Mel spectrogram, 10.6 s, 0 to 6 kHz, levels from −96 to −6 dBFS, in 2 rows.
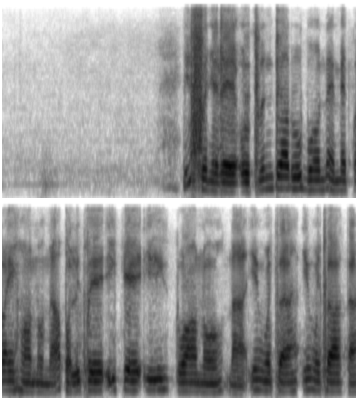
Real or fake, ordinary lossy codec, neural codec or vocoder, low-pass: fake; none; codec, 16 kHz in and 24 kHz out, 1.1 kbps, FireRedTTS-2 codec; 5.4 kHz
